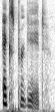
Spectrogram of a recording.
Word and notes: expurgate: American English

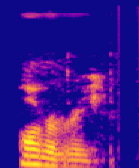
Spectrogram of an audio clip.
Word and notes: orrery: British English

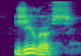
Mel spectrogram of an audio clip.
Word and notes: gyros: British English

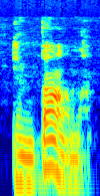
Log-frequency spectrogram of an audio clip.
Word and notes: embalm: British English

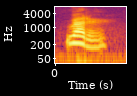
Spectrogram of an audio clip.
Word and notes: rudder: American English

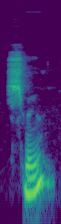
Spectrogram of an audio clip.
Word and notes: shrew: British English

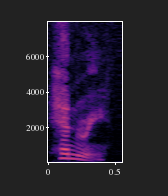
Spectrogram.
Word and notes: henry: American English

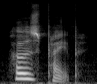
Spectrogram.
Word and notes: hosepipe: American English

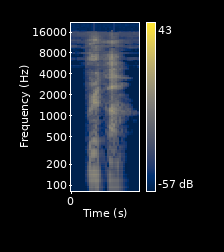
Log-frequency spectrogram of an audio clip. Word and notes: ripper: Australian English

